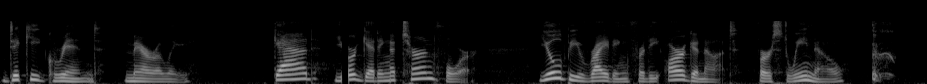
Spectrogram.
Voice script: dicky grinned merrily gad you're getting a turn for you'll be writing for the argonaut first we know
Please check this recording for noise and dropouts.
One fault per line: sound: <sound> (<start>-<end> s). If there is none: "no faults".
sound: dropout (3.4-3.5 s)
sound: cough (8.7-9.0 s)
